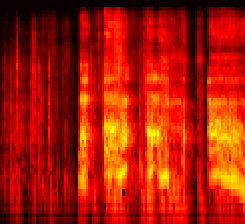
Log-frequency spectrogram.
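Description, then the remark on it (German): A few forced coughs in quick succession, loud, each a short harsh burst after some faint breathy throat noises at the start. No speech. “Hast du auch immer beim Rausreißen, damit die anderen Mitpatienten äh, das nicht gehustet. hören, gehustet?”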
